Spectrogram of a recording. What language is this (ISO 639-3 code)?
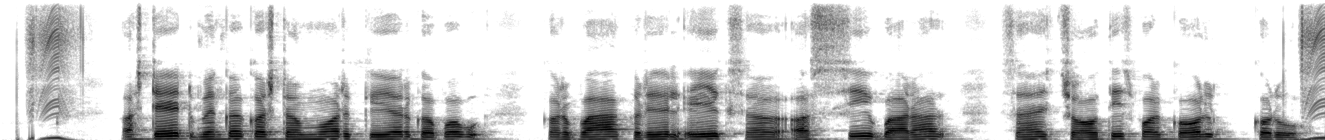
mai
